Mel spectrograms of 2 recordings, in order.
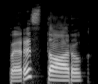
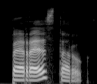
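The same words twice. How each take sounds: First: Перестарок with СТА stressed; stress on third syllable. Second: Перестарок with РЕ stressed; stress on second syllable. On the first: Teacher shows a stress variant, перестарок stressed on СТА. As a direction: lean on СТА inside перестарок. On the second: Teacher shows a stress variant, перестарок stressed on РЕ. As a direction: lean on РЕ inside перестарок. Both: Shown as a demonstration. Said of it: "наголосивши той чи інший склад".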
